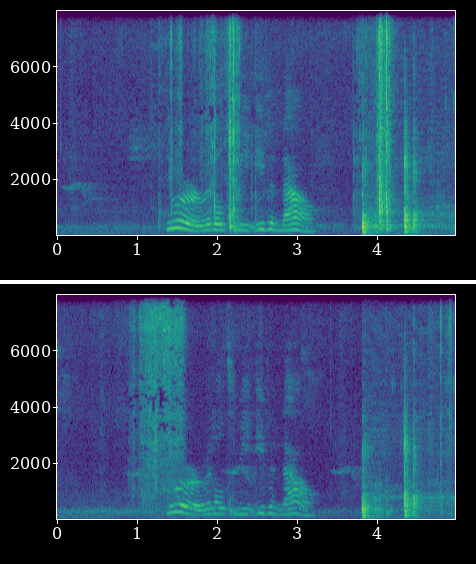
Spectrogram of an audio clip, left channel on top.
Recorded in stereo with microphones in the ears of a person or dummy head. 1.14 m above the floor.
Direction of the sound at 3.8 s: 20° right (ahead or behind).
